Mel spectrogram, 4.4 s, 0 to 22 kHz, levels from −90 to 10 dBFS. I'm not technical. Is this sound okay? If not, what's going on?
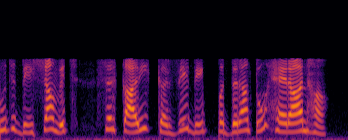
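Yes, this sound is okay, and nothing is going wrong with it.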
